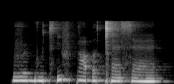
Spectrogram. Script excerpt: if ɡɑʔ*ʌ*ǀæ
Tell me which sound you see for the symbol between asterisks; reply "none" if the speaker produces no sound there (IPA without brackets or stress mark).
ʌ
